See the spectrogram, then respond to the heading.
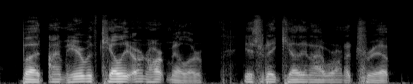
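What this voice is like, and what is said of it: Sick, rough-sounding voice. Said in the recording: “I sound terrible. I feel great, but I sound terrible. ... somehow I caught something ... coming home, you sounded like that”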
